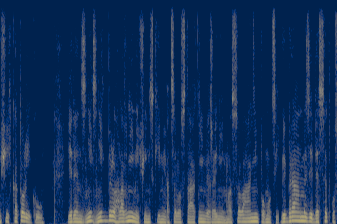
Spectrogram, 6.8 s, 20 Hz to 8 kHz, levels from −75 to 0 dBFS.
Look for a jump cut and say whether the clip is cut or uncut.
cut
